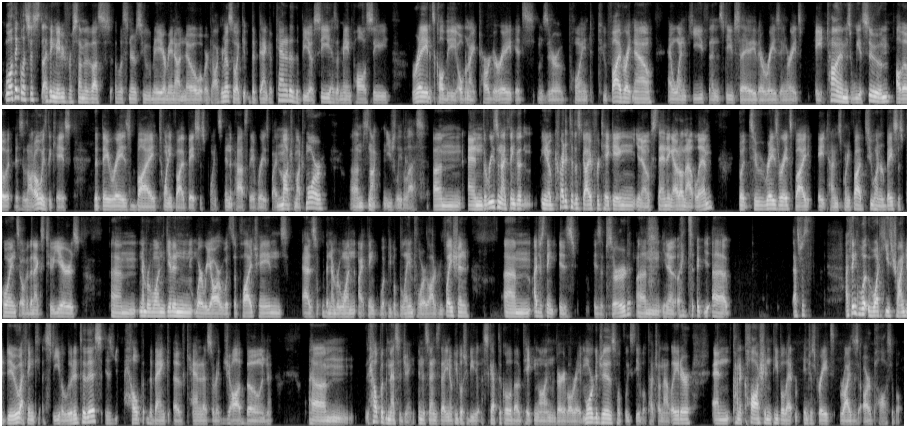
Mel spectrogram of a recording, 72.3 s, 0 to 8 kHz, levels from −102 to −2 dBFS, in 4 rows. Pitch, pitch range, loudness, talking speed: 95 Hz, 90-110 Hz, -28 LUFS, 185 wpm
